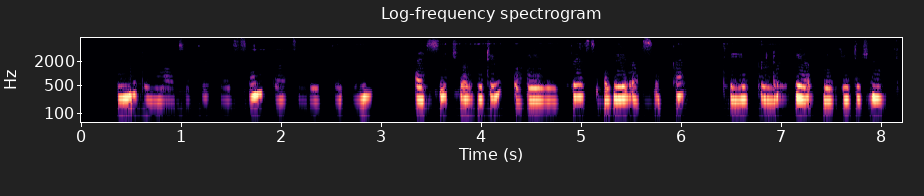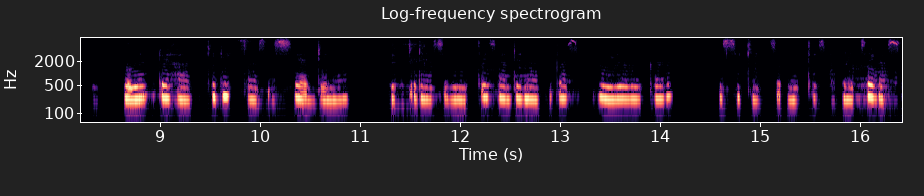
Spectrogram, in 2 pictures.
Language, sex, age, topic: Gamo, female, 18-24, government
